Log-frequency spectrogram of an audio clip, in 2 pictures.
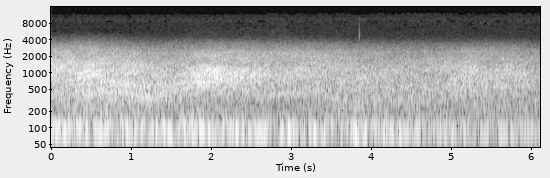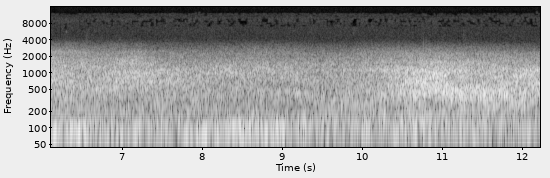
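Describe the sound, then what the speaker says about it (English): A jet airliner at Manchester Airport, a loud continuous broadband engine roar that holds steady and swells slightly, rumbling throughout the whole stretch. "This aircraft going to Tenerife South."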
